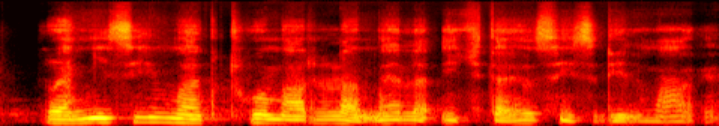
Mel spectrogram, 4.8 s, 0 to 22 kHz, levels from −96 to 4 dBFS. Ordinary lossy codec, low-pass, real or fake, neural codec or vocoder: none; none; fake; codec, 44.1 kHz, 2.6 kbps, SNAC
